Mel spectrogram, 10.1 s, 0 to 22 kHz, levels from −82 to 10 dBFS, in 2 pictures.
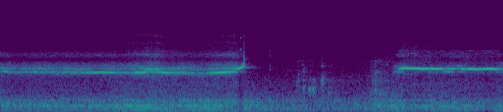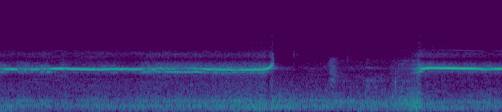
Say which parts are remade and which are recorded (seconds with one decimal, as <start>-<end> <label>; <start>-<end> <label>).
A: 0.0-1.2 recorded; 1.2-1.9 remade; 1.9-3.1 recorded; 3.1-6.6 remade; 6.6-8.0 recorded; 8.0-9.0 remade; 9.0-10.1 recorded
